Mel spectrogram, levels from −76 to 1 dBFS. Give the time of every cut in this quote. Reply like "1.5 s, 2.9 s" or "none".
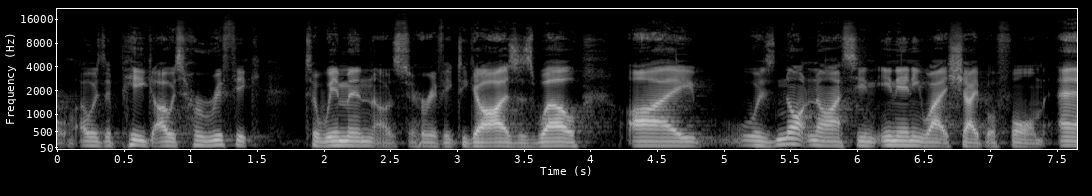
none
